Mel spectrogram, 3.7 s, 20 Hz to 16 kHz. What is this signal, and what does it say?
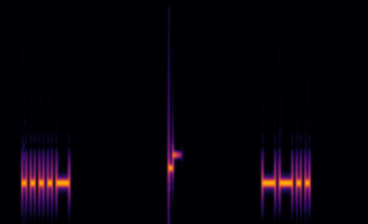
Morse code, heard as a keyed tone, about 28 wpm, 700 Hz. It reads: 4 Z
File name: Single-Letter-Number-28wpm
